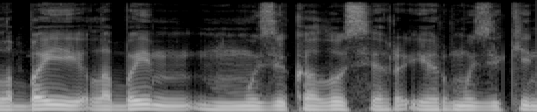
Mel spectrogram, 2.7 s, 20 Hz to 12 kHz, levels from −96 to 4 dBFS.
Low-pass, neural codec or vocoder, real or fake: 10.8 kHz; none; real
